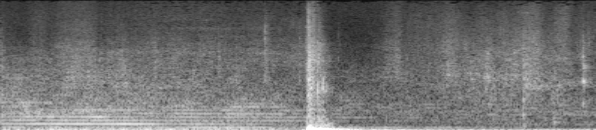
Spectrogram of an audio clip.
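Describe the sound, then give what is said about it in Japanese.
A steady low droning hum of a helicopter overhead, then a sudden thud like a window shutting, after which the engine noise drops to a muffled rumble. “ちょっとヘリコプターの音がうるさいんでまだ閉めようかな。”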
